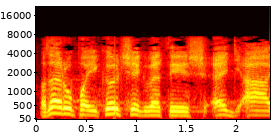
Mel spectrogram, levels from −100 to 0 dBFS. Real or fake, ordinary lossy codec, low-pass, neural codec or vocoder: real; none; 7.2 kHz; none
